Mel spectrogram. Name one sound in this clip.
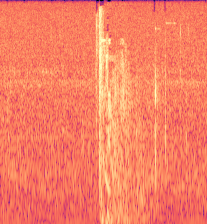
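A punch lands with a thud.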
